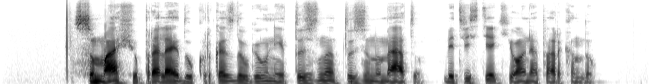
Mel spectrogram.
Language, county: Lithuanian, Kaunas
